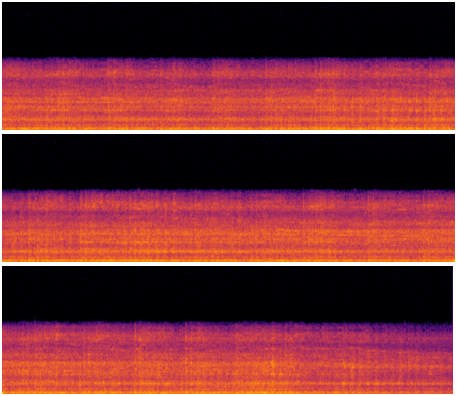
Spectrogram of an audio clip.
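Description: Intermodal freight train's container well cars rolling past on the rails, a steady low rumble that fades away near the end as the last car clears.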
